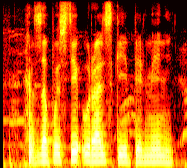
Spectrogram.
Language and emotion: Russian, positive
